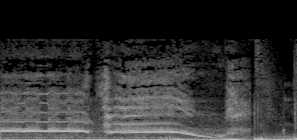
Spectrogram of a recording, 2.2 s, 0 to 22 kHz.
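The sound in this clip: A sampled scream from a 1991 funk song, used as a recurring effect: a sustained high cry holds steady, then slides sharply downward in pitch over a loud, dense music backing.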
